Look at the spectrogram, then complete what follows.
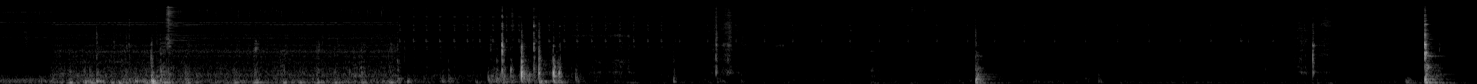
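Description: Kitchenware being handled: scattered clinks and knocks, with louder clatters about five seconds in and near the end, over a faint regular ticking.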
